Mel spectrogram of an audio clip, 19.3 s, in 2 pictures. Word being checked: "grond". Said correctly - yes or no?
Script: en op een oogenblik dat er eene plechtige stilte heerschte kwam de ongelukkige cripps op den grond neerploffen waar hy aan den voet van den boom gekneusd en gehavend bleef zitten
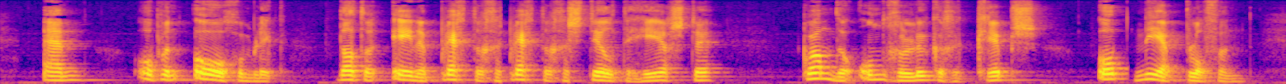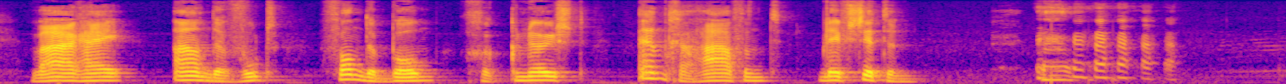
no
